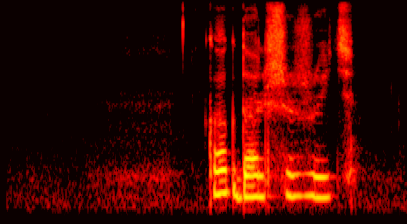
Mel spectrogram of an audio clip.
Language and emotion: Russian, sad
